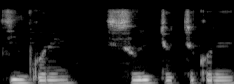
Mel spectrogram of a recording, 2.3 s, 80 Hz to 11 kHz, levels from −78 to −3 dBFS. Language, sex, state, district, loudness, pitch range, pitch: Bengali, male, West Bengal, Jhargram, -27 LUFS, 115-125 Hz, 120 Hz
